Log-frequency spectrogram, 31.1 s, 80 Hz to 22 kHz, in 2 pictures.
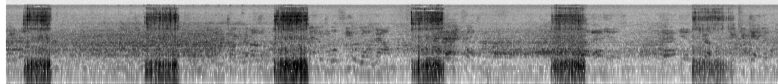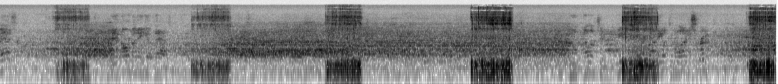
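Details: Dog sleeping after a long day of running around and a bath, snoring in loud regular bursts of about 23 a minute, with quiet room noise between: snoring.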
